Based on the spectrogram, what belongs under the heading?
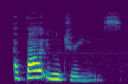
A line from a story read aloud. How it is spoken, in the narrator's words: said Gwen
